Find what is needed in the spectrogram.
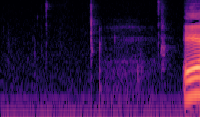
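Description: A few faint, light computer mouse clicks over near-silent room tone, made while choosing menu items to open the export dialog; a man's voice starts near the end.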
